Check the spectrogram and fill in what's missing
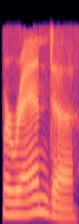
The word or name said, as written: Miranda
